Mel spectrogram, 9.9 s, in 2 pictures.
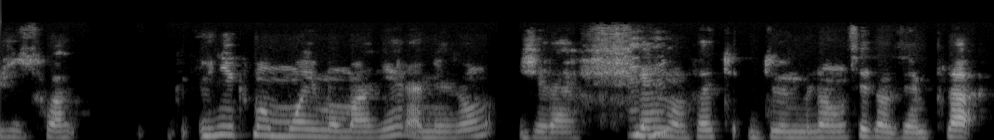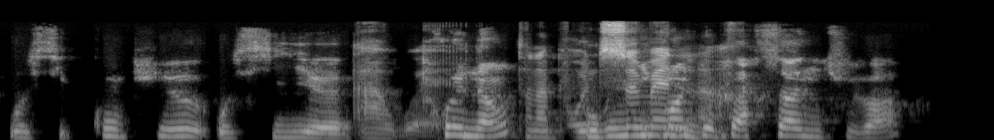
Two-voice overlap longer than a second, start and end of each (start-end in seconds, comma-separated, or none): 6.7-8.7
